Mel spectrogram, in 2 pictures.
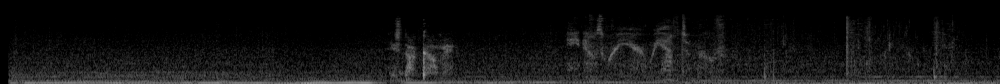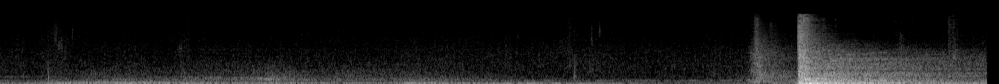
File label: cinematic dialogue rain alley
